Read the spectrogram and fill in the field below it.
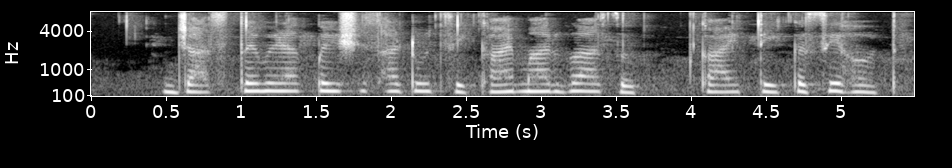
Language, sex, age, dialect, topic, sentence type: Marathi, female, 18-24, Southern Konkan, banking, question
